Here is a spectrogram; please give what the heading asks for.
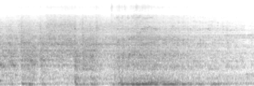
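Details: Car with weeks of electrical gremlins, after the ignition switch was plugged back in: pump prime, then the engine catches quickly and settles into a steady low rumble with a brief rev rise. A clean, healthy start, problem fixed.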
